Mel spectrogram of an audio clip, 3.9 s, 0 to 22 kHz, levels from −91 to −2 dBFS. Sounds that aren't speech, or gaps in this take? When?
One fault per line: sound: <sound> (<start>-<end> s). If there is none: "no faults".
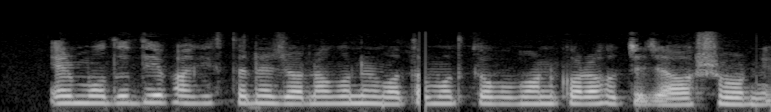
sound: dropout (2.1-2.1 s)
